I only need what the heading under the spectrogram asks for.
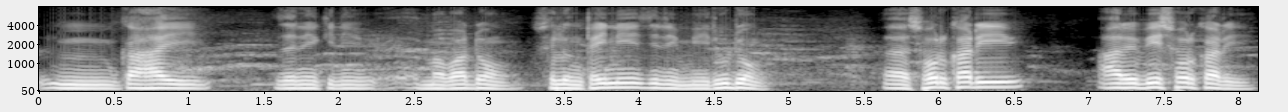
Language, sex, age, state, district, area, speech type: Bodo, male, 45-60, Assam, Kokrajhar, rural, spontaneous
